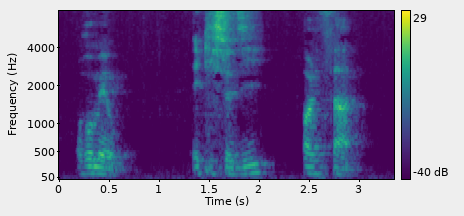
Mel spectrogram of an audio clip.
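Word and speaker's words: orzar: La traduction maintenant en espagnol, qui s'écrit Oscar, Roméo, Zulu, Alpha, Roméo, et qui se dit Olthal. Olthal.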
